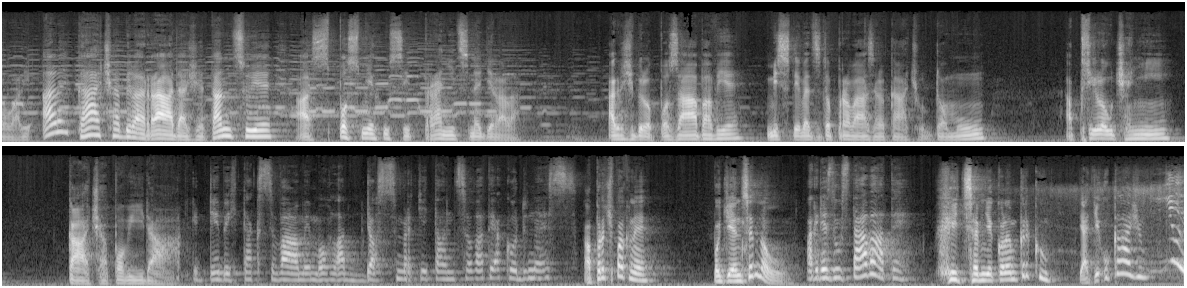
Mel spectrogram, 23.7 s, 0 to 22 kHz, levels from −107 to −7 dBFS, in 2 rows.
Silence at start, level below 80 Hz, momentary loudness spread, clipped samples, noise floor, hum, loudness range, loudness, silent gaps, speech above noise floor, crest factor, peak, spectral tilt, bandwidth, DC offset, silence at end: 0 s; -50 dBFS; 16 LU; under 0.1%; -55 dBFS; none; 10 LU; -24 LUFS; none; 31 dB; 24 dB; -2 dBFS; -5 dB/octave; 16 kHz; 0.2%; 0 s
